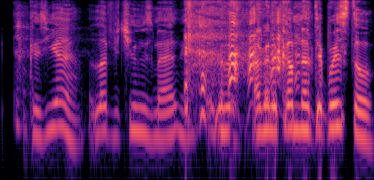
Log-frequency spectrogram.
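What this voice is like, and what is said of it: Imitates another person's voice. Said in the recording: “that's my Brian G impression ... Right, that's quite ... good.”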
